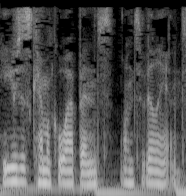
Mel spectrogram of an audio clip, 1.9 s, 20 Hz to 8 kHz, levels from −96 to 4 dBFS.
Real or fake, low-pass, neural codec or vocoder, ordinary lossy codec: real; 7.2 kHz; none; MP3, 32 kbps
